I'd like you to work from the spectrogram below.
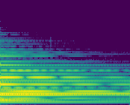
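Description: A guitar note hammered on at the fourth fret of the fourth string, within a song's figure, rings out steadily and slowly decays, clear and unaccompanied.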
